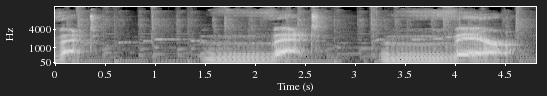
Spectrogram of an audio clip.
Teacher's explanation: it's like a buzzy sound the vocal cords vibrate they move very quickly you can feel by touching your throat like that that there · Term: voiced sound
